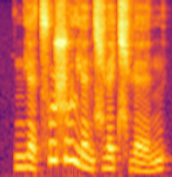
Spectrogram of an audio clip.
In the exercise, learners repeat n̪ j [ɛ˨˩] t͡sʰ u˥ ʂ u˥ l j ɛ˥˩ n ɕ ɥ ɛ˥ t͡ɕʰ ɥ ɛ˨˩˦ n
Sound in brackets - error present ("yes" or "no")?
no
